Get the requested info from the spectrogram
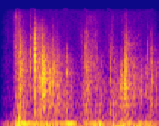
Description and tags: paper on wall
